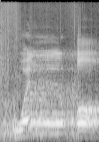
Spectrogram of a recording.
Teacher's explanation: mengucapkan lam berharakat sukun, ditekan membacanya. Wal qa, tidak boleh terlepas, nyeret atau memantul.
